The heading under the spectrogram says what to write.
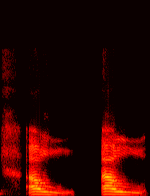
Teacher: ज़ुबान की जो जड़ है ऊपर की जानिब उठ रही है, तालू की जानिब, चिपकानी नहीं है तालू को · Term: ग़ैन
